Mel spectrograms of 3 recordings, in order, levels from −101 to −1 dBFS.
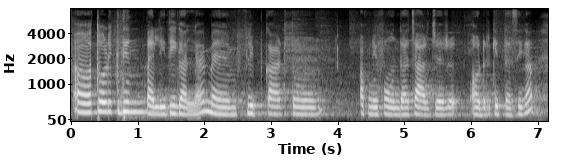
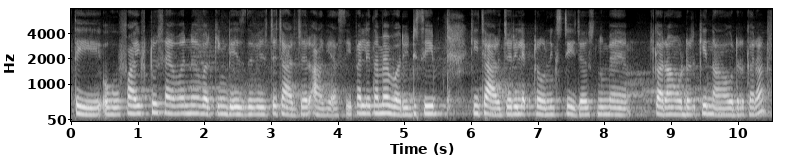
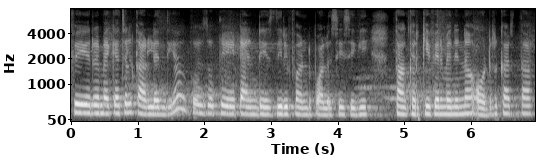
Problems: background sounds at intervals, continuous background conversations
